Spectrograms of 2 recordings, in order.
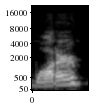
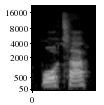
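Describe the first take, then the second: First: The word is said with an American accent. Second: The word is said with a British accent. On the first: The speaker calls it wrong. "That sounds completely foreign coming out of my mouth" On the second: The speaker calls it right. "I still say like water"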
